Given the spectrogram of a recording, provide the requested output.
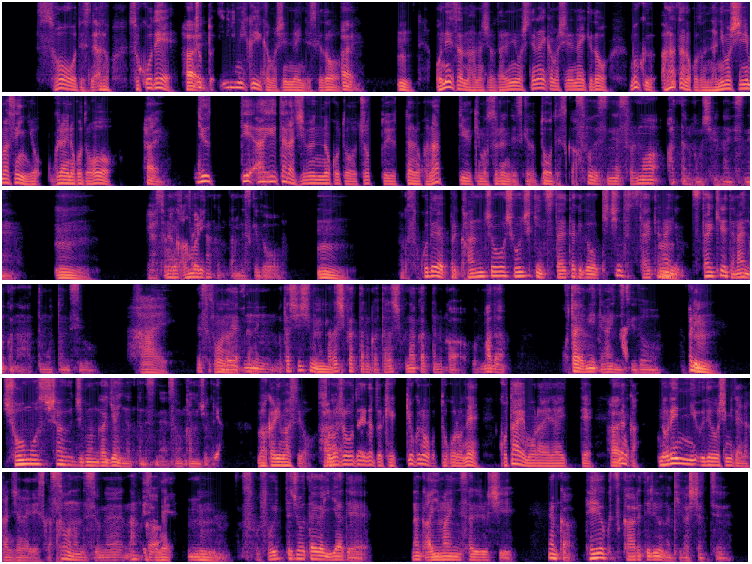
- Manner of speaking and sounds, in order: other background noise; tapping
- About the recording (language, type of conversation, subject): Japanese, advice, 別れの後、新しい関係で感情を正直に伝えるにはどうすればいいですか？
